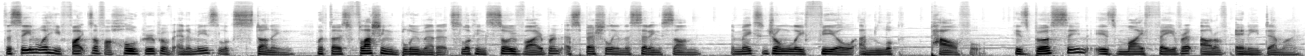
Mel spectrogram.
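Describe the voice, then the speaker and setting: A man's voice: mid-range voice, moderate pace, few pauses. A man narrating a scripted, opinionated video review with enthusiasm. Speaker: video creator reviewing game character trailers. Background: music.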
